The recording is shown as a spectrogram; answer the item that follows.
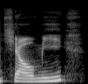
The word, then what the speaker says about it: Xiaomi: Und jetzt kommt dann immer, wie spricht man es aus? Xiaomi. Du darfst. – Wahnsinn. Ja, richtig. Ich glaube, so soll es sich aussprechen. Xiaomi.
